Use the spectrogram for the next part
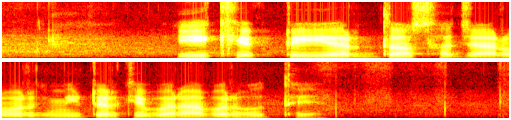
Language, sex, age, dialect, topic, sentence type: Chhattisgarhi, female, 25-30, Northern/Bhandar, agriculture, statement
